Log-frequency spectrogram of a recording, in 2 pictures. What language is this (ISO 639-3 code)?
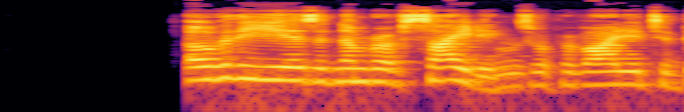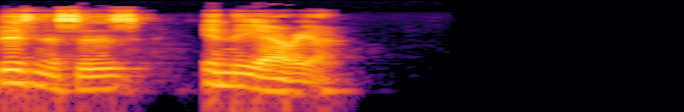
eng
